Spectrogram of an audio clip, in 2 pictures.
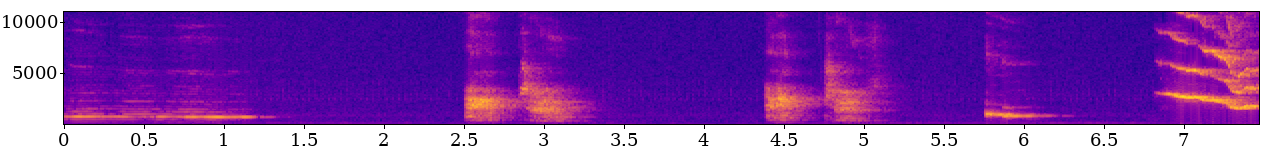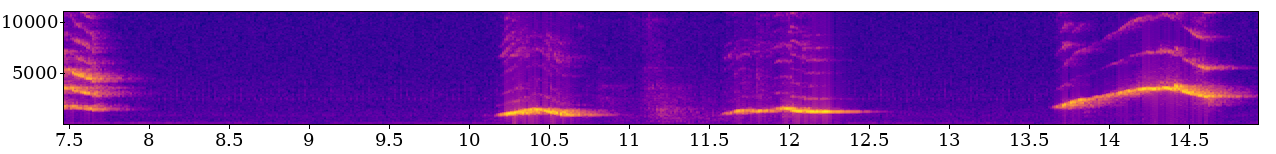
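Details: Talking Congo grey parrot kept indoors, which greets with a German good morning: a series of varied voice-like syllables, nasal and harmonic, some falling, some rising, separated by short silences, ending in an upswept whistled note.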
